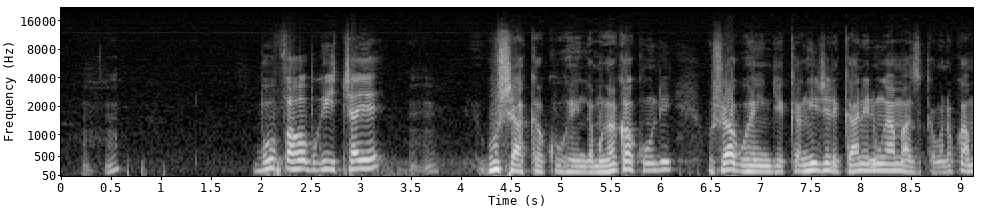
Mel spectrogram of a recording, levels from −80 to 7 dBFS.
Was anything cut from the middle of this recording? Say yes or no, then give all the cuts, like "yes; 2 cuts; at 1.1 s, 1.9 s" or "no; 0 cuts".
no; 0 cuts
